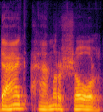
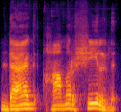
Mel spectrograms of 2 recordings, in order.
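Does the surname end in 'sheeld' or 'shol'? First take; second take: shol; sheeld. First: The surname ends with a 'shol' sound. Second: The surname ends with a 'sheeld' sound. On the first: This is how the name should be pronounced. The speaker calls it right. "അത് ഉച്ചരിക്കേണ്ടത് ഡാഗ് ഹാമർഷോൾ എന്നാണ്" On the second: This follows the spelling directly. The speaker calls it wrong. "അതിൻ്റെ spelling വെച്ച് നമ്മൾ നേരെ ഉച്ചരിച്ചു കഴിഞ്ഞാൽ"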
